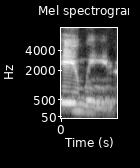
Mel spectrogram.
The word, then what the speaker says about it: Eileen: And that's something I struggle with because, as you know, my name, it looks like it's Eileen, but it's actually Aileen.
